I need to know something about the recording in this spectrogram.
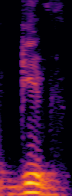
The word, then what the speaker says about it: give: O verbo dar, give, lembrando, letra E não sendo pronunciada, o último som que nós temos é o som do V. Então, a transcrição fonética nos traz uma pronúncia sem o I final, não give, é give, give, give, fechando o V, give, give.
